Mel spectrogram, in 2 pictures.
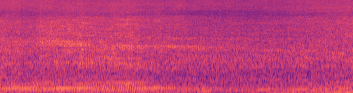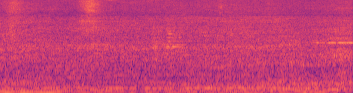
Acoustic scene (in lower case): street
